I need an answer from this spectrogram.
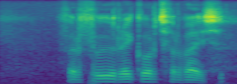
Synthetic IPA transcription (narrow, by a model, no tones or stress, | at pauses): fərfuːrɛkɔrtsfərvəjs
